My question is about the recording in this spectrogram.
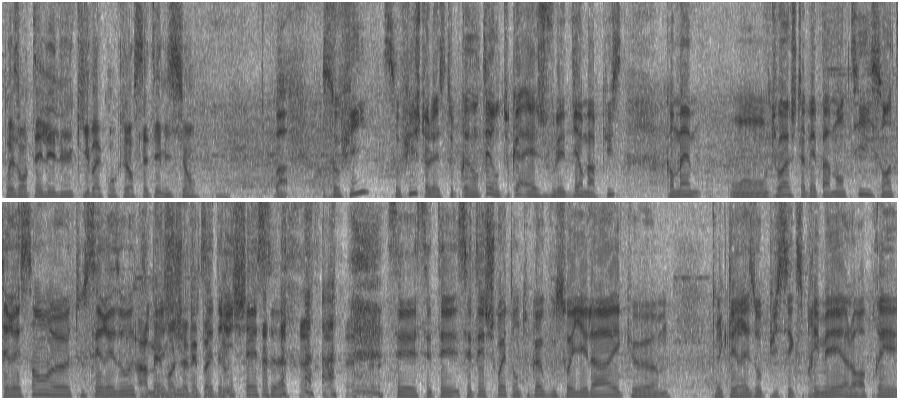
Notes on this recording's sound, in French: Radio Activ’ était en direct le Jeudi 16 Novembre 2023 de la CCI des Côtes d’Armor pour couvrir l’évenement “LE QUAI DES RESEAUX”. À la CCI Côtes d’Armor à Saint-Brieuc.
